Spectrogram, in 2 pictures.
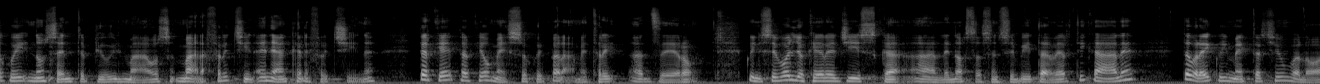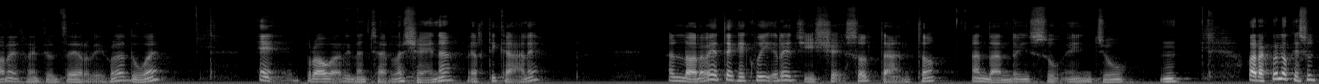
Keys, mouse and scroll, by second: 1.9 Left, 2.3 Left, 2.4 Left, 2.8 Right, 3.0 Right, 3.2 Right, 3.5 Left, 3.9 Right, 5.5 click, 6.8-7.4 scroll up 8, 11.5 click, 13.0-14.7 typing, 16.6 click.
